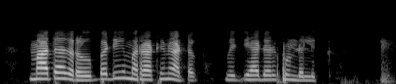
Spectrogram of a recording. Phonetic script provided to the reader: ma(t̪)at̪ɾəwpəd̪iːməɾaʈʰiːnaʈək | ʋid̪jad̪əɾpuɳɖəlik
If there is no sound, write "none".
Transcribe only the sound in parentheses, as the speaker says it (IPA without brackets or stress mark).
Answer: t̪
